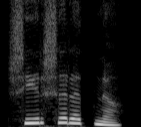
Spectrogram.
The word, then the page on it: ಶೀರ್ಷರತ್ನ: kannada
